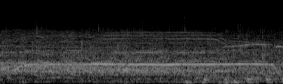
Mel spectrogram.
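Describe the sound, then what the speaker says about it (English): A rally crowd outdoors on an island cheering continuously, a sustained roar of many voices with whoops and some clapping, steady and somewhat distant throughout. "Just cheer over there for us, would you?"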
